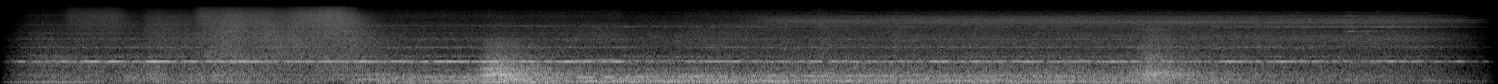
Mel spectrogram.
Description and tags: Spectacular heavy industrial crane movement. Recorded with Tascam DR 22WL.
In case you used any of my sounds I will be happy to be informed, although it is not necessary.
Recorded in 2019.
